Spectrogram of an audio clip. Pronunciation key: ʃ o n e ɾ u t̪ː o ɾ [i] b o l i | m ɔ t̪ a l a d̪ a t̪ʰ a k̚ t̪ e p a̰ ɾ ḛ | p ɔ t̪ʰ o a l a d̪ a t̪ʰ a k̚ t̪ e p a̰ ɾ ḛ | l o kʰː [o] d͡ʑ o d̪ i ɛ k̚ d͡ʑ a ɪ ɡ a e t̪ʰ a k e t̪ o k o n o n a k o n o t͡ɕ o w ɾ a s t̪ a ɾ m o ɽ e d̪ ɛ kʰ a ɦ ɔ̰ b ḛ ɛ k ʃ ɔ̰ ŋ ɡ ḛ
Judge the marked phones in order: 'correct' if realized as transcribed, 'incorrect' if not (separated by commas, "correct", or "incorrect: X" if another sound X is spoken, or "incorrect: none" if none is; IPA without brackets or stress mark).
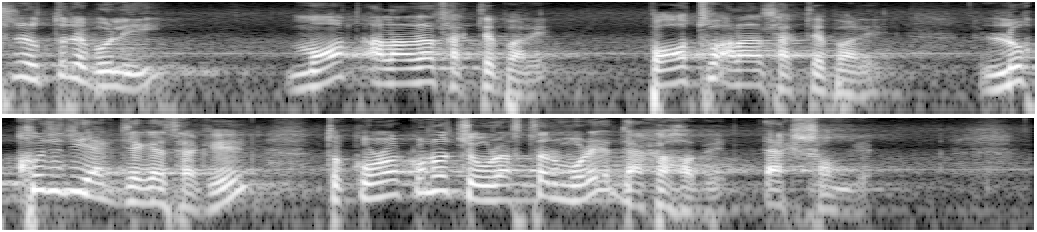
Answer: incorrect: e, correct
